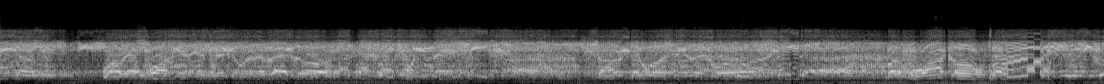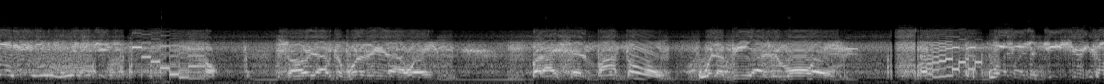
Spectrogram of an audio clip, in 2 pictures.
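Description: Channel 19 CB traffic coming through a Magnum S-9 radio's speaker: narrow, distorted voices mixed with music or singing, with a warbling, wavering pitch. There is a brief drop-out a little after the middle.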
